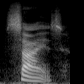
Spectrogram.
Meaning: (noun) 1. The dimensions or magnitude of a thing; how big something is 2. A specific set of dimensions for a manufactured article, especially clothing 3. The number of edges in a graph
- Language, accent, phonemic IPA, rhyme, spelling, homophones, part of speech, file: English, US, /saɪz/, -aɪz, size, psis / scise / sighs, noun / verb, En-us-size.ogg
